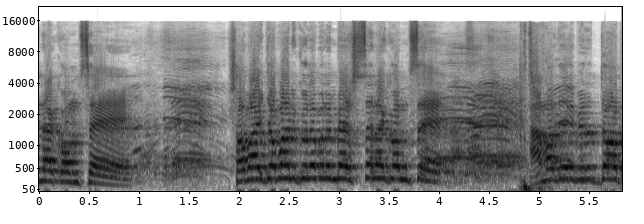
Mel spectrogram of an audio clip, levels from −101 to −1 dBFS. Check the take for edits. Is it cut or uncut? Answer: cut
